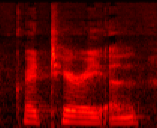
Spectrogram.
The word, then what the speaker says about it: criterion: And then we have, for the ON, a schwa, sounds like criterion. So these last syllables and the first syllable are going to be quite quick. When we make it plural, criteria, then we just basically drop the N sound, but you'll see criteria has the same stress pattern and the same first three syllables.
